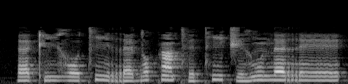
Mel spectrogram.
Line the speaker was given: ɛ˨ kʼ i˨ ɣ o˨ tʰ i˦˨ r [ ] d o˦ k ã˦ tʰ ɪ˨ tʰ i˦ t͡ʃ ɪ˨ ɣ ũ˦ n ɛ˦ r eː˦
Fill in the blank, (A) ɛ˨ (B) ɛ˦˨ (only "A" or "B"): A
